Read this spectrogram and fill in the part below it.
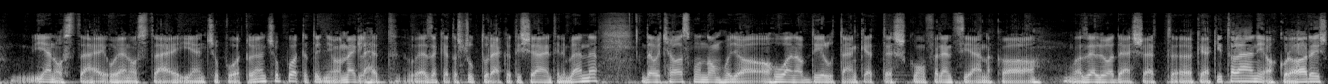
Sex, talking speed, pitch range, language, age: male, 170 wpm, 100-120 Hz, Hungarian, 30-49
